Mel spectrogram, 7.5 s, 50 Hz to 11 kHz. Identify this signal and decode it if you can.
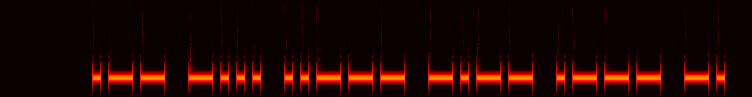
Morse code, heard as a keyed tone, about 16 wpm, 700 Hz. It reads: WB2YJN
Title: USA Callsign DE Callsign - 6 Characters - 15wpm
